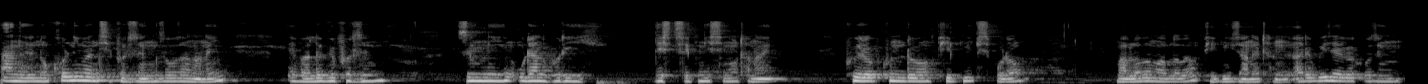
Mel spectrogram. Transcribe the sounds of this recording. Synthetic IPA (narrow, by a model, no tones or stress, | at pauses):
aŋɯnɔkʰɔɾnimansipʰɯɾzɯŋzɔzananaj | ebalɯɡɯpʰɯɾzɯŋ | z̥ɯŋniudalɡuɾi | distʰɾiknisinɔwtʰanaj | pʰujɾɔp̚kʰundɔpʰikmikspɔɾaw | mablabamablabapʰik̚mik̚zanajtʰaŋɯaɾɯbɯjzajɡakʰɯwzɯŋ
